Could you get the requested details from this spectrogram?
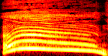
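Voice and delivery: high mock scream at the secret word; Pee-wee secret word scream. Reacting to the podcast's secret word, high mock scream. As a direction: shriek like a kids' show audience. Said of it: "I'm doing Pee-wee's Playhouse".

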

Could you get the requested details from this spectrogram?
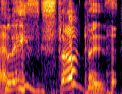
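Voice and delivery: high, slow mock plea; play-acted high-pitched pleading. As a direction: beg in hammed-up desperation, drawn out.

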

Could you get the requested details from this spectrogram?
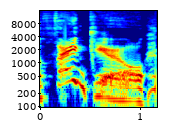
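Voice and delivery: put-on frail, creaky old voice; very old man. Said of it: "I was waiting for him to go".

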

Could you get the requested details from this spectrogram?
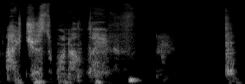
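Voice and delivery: slow unvoiced whisper, barely audible; whispered plea. [name] to the group, whispering slowly that he just wants to live. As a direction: breathe it out like a cornered man begging. [name] cornered, pleading quietly.

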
